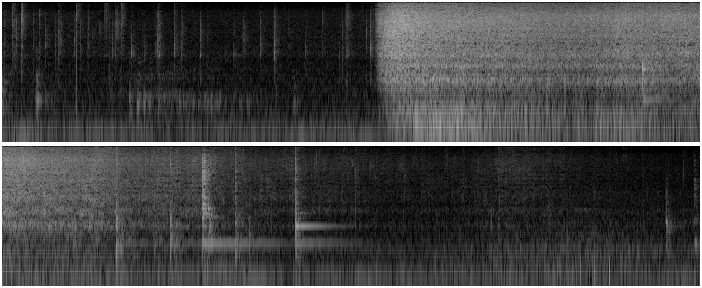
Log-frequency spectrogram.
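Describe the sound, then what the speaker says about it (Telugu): Dal poured into hot tempering bursts into a loud sizzle and hiss, then fades into steady frying with scraping stirs and a few clinks of a spoon against the pot. "తాలింపు అయితే బాగా వేగిపోయింది ఇప్పుడు పప్పు వేస్తాము"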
